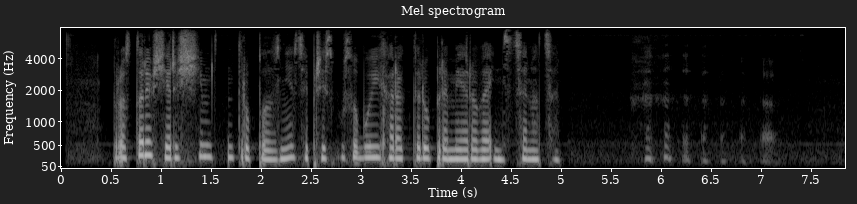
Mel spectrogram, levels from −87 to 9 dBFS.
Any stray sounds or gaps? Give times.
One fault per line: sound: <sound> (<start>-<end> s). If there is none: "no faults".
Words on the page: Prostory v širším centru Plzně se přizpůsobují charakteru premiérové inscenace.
sound: dropout (1.5-1.7 s)
sound: laugh (5.7-7.2 s)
